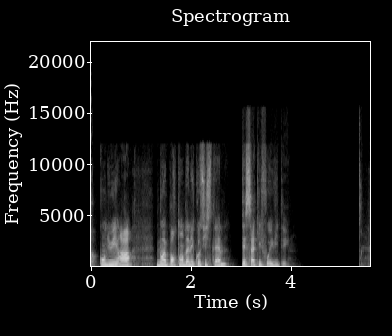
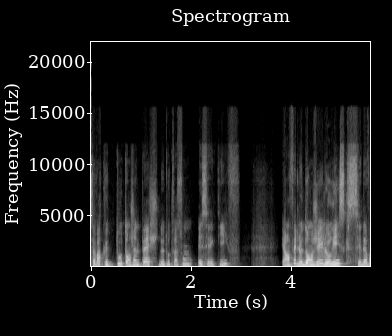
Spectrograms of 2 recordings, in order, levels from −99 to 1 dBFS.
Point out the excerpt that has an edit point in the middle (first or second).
first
